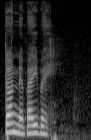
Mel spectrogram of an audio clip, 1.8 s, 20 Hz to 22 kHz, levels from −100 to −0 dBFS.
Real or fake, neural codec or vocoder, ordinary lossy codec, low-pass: real; none; none; none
